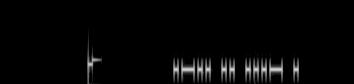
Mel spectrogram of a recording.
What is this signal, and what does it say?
Morse code, heard as a keyed tone, about 30 wpm, 700 Hz. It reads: LIVE
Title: Sentences from Top 200 Words - New Word Drill - 30wpm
